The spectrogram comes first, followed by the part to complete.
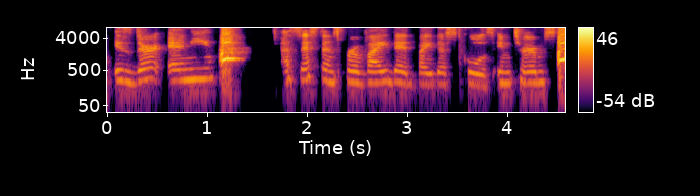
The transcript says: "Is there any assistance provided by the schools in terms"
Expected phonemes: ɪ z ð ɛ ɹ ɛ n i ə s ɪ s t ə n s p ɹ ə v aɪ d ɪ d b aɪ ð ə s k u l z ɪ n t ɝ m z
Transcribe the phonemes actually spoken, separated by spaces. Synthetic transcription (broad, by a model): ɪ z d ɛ ɹ ɛ n i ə s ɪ s t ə n s p ɹ ə v aɪ d ɪ d b aɪ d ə s k u l s ɪ n t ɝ m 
